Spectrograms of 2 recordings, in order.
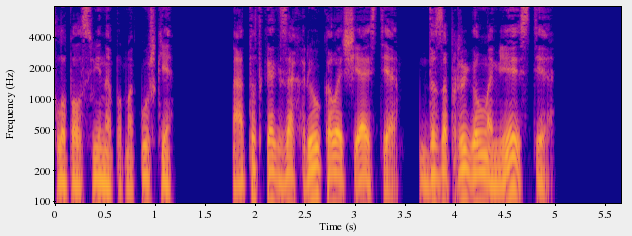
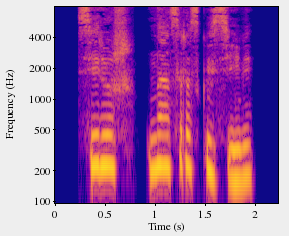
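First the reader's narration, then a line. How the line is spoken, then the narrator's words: Giggling. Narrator (Russian): хихикнула Николь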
